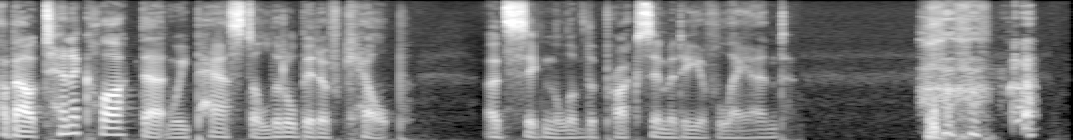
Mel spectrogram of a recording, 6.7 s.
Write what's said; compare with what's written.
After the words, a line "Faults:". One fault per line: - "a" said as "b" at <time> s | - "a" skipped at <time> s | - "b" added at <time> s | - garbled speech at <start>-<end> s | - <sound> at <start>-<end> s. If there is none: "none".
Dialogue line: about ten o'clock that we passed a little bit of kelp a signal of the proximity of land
about ten o'clock that we passed a little bit of kelp a signal of the proximity of land
Faults:
- laugh at 5.8-6.5 s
